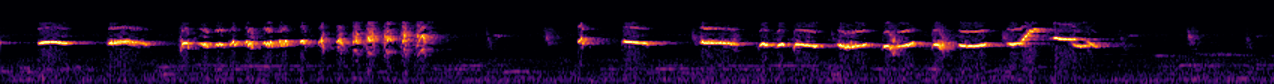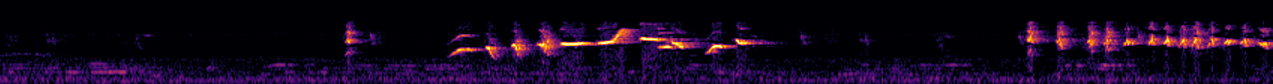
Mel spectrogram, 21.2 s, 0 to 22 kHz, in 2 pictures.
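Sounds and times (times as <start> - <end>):
Oriental magpie-robin song of chattered notes and whistles: 0.0 - 3.7, 4.4 - 10.0, 14.4 - 17.4, 19.1 - 21.2.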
